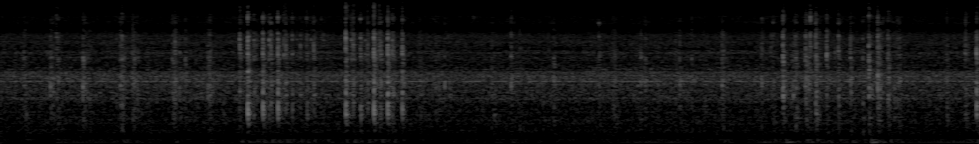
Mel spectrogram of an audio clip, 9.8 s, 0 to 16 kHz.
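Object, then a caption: Plastic computer keyboard. A full-size gray plastic SHIPADOO K600 wired USB keyboard with cream, gray and orange plastic keycaps is typed on slowly with the fingertips of both hands. Bursts of short, bright clicking key taps come in clusters over a steady low background hiss, with quiet gaps in between.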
